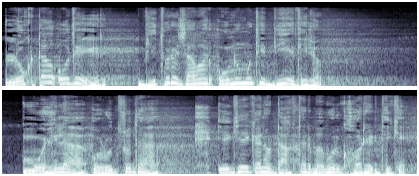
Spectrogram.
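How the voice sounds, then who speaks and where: A higher-pitched male narrator tells a suspenseful detective tale in a dramatic first-person style. His voice carries a long, echoing reverb, with music playing underneath. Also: darkish tone. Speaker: story narrator.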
